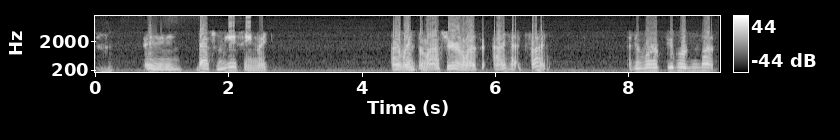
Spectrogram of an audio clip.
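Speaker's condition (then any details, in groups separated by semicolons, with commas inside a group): Cerebral palsy; accepts own voice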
